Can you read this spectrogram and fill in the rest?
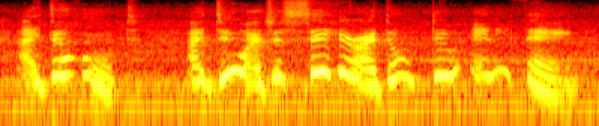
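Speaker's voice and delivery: high-pitched real exasperation; pissed off. Real, not acted. Venting about being stuck doing nothing, pissed off. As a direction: pitch jumps up, fed up and protesting. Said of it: "I'm pissed off".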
